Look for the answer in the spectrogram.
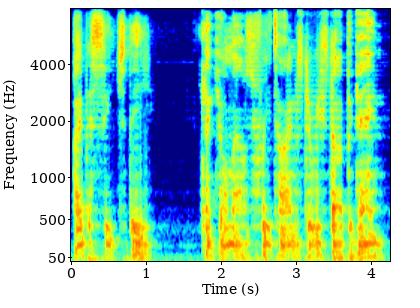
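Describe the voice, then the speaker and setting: A woman's voice: mid-range voice, monotone, a little slow, lightly acted, rough recording. A woman playing a mysterious, aloof mastermind in a radio play, with solemn, archaic pronouncements. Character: mysterious, aloof mastermind architect, the educated guest.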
